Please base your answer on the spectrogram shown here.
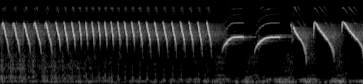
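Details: Canary song intended to stimulate quiet canaries to sing: a rapid high trill of descending notes, then a few long upslurred whistles and loud sweeping downward notes, over a faint low hum.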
